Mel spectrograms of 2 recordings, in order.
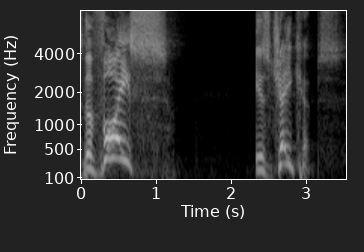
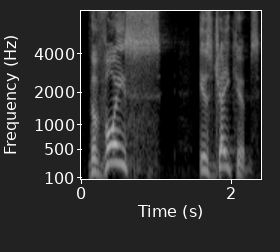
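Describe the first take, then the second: First: "voice" lifted high and loud, then "is Jacob's" slow and drawn out; stress on voice. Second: Said in the usual way. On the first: Shown as a demonstration.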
